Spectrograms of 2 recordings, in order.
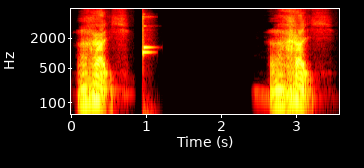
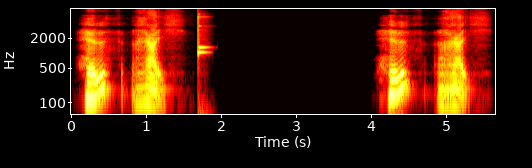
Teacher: aqui a gente tem aquele som bem chiadinho de CH, tá ok? como se fosse o gato chiando.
